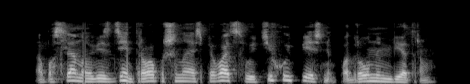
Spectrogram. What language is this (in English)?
Belarusian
